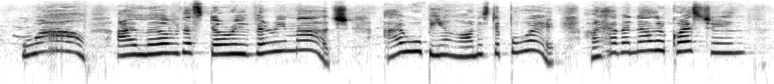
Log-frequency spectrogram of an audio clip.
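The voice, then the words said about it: Adult voicing a little child. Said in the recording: “you sound like a little child? ... You sound like you're thirty three days old.”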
